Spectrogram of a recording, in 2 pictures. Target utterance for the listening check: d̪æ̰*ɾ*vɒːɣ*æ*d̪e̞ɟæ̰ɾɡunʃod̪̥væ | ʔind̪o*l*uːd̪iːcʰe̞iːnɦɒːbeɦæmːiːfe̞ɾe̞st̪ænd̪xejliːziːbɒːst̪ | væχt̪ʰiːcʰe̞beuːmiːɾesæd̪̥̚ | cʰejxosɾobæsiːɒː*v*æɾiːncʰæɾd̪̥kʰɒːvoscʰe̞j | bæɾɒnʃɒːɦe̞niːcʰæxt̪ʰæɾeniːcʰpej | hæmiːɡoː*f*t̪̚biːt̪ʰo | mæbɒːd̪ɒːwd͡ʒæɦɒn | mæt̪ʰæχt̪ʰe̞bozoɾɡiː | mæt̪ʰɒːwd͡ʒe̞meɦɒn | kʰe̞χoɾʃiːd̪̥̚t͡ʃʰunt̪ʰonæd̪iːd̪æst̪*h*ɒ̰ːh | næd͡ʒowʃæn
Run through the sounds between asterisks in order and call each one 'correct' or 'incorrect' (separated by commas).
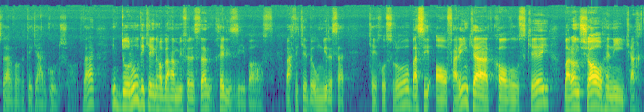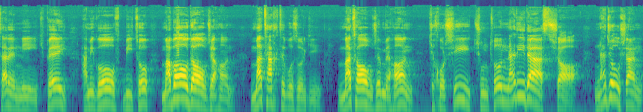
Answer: correct, incorrect, incorrect, incorrect, correct, incorrect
